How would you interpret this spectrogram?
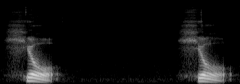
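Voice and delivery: hyo said as one glide; sound hyo. Shown as a demonstration. Teacher modelling the blended sound hyo. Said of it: "gives us the sound".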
